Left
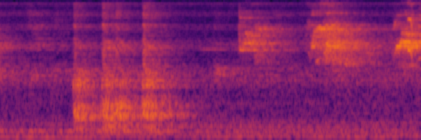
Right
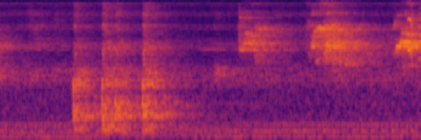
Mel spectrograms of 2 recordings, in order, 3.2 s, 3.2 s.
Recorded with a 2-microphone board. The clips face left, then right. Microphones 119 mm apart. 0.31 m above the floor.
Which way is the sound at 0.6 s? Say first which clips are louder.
Even; 50° right (ahead or behind).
